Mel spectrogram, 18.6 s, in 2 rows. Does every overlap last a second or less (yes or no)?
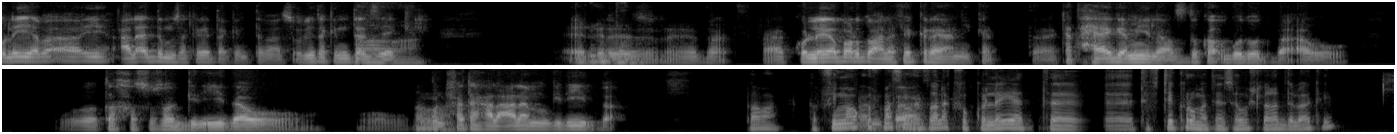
yes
